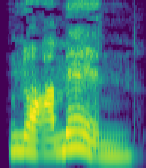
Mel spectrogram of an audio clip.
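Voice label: "nu3maan", Arabic, male; given name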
